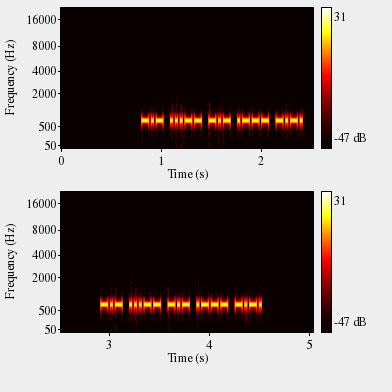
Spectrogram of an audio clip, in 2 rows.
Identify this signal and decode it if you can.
Morse code, heard as a keyed tone, about 50 wpm, 700 Hz. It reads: K3KJC K3KJC
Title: USA Call Signs - 5 Characters - Repeated 2x - 50wpm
